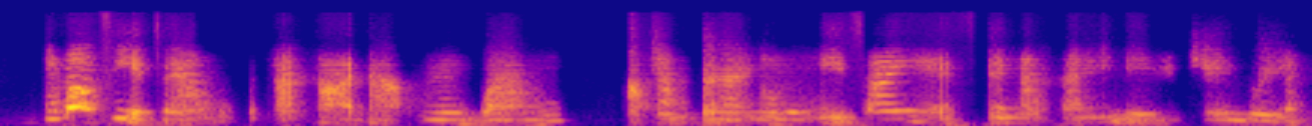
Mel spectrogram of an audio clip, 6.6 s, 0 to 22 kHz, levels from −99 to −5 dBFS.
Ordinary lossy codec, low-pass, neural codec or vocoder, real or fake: MP3, 96 kbps; 14.4 kHz; codec, 44.1 kHz, 0.9 kbps, DAC; fake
